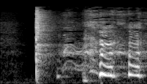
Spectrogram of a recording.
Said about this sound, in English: Oh, we interrupt this program for a for some good slapping.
